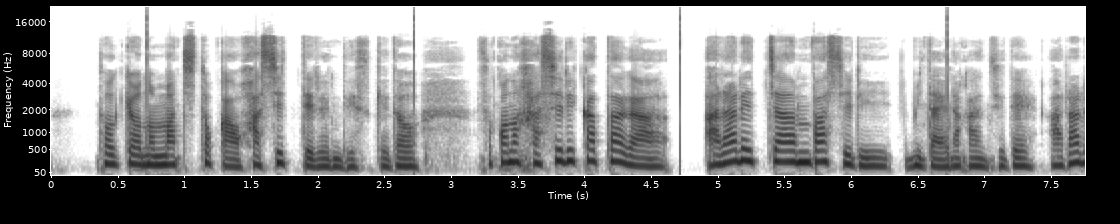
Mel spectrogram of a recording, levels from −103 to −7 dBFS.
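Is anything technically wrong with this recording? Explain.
Yes. Sharp clicks land at 0.72, 2.72, 4.72 and 6.72 s, every 2.0 s regardless of the speech. This is a file header played as audio: the speech was sent or joined as 2-second WAV pieces, and each piece's header bytes were decoded as samples instead of being stripped. On a waveform, each appears as a brief, sharp spike; on a spectrogram, as a thin vertical line spanning all frequencies at those exact times.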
